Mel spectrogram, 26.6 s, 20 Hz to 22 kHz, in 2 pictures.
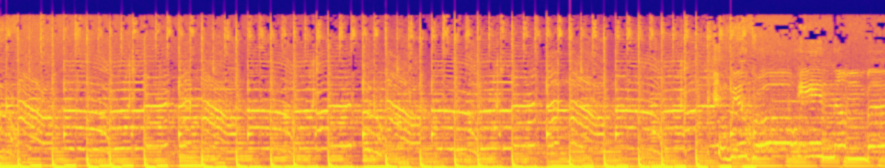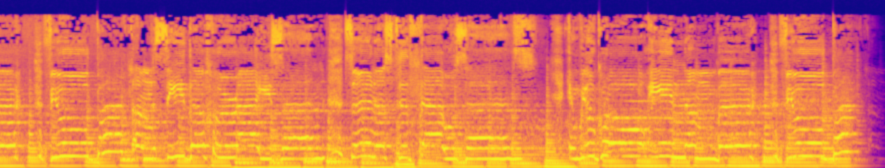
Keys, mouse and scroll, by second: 0.4-2.1 scroll up 2, 2.1 click, 6.2 click, 10.7 click, 16.9 click.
